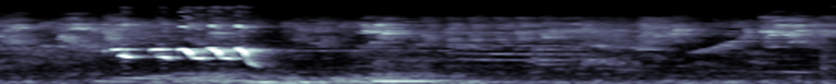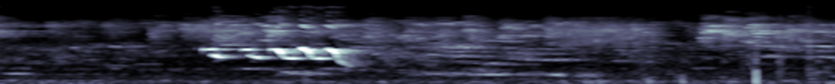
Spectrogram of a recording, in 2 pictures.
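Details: Caged black-naped oriole kept as a favourite bird that sings every dawn. Two short, liquid, fluting whistled phrases of looping notes, repeated about six seconds apart, with a faint low hum and soft chatter behind.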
